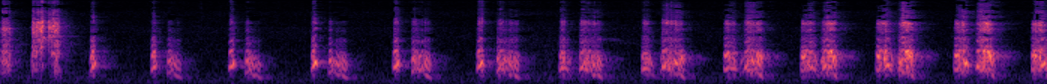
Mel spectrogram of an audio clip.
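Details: Chukar partridge calling in a fast series of harsh, clucking chuk notes, about two and a half per second, growing louder and denser over five seconds, with no other sounds.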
